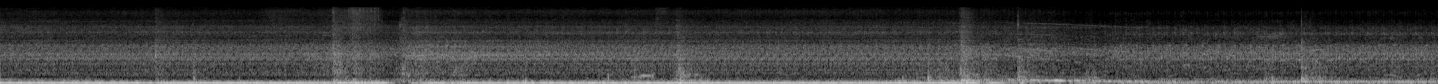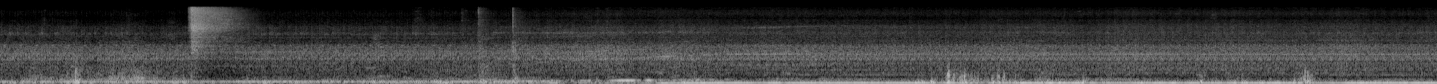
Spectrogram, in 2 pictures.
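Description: Rear-loader garbage truck running while its hopper is loaded. The engine drone is heavy and deep for about the first ten seconds, drops to a lighter idle, then comes back up about twenty-one seconds in, with a short burst of air hiss about sixteen seconds in.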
